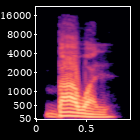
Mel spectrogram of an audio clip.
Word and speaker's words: bawal: The first word is bawal. Bawal. Bawal. Bawal is spelled as B A W A L.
